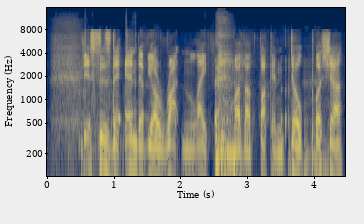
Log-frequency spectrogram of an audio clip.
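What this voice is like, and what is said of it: Impression of Pam Grier's Coffy. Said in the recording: “my Coffee impersonation”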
